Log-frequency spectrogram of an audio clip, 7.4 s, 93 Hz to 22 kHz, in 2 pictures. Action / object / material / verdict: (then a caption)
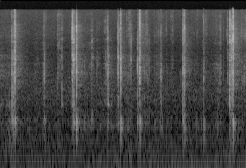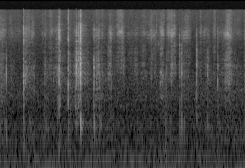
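tap / plastic pump bottle / plastic / none. Fingernails tap and click on the pump cap and body of a white plastic cleansing milk bottle. The result is an irregular series of short, sharp plastic clicks with a bright edge and a hollow tone around 440 Hz, each dying away almost instantly over a quiet background. The taps grow softer and more scattered toward the end.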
